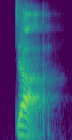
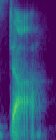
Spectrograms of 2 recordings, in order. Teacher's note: To me, it sounds like I'm saying D, but apparently it's a T, it's an IPA, it's a T. T's in here are T's with aspiration.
